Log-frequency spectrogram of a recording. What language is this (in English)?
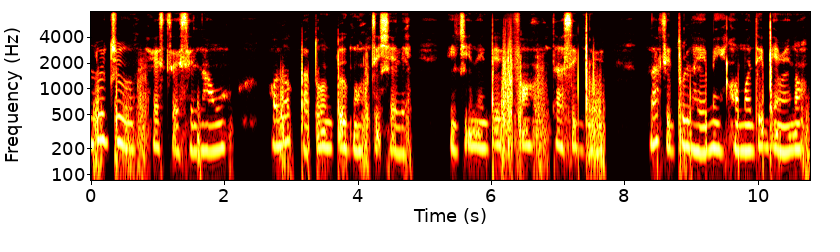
Yoruba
